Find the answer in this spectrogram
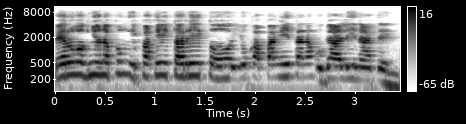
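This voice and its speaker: A man speaks at a moderate pace with an extremely high pitch. His voice is raised and projected, with a bright, sharp tone. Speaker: company speaker. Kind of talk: sales pitch. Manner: blunt, direct; emphatic.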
